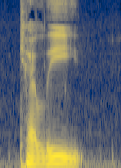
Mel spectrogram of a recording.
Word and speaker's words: Khalid: Yo, Khalid.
